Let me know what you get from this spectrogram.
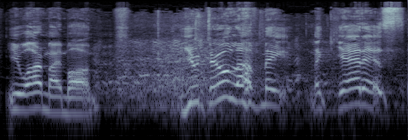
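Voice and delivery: high, hammed-up realisation of love; mock overwhelmed. Child to mom bringing Taco Bell, comically overcome. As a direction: pitch it up, comically moved.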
